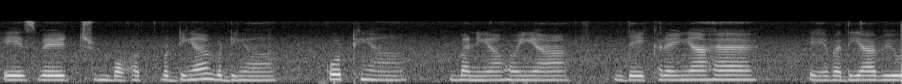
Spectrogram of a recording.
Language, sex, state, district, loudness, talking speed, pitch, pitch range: Punjabi, female, Punjab, Kapurthala, -17 LUFS, 100 wpm, 205 Hz, 200-215 Hz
